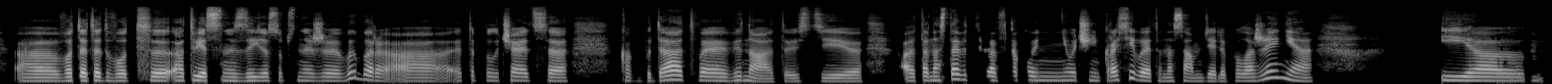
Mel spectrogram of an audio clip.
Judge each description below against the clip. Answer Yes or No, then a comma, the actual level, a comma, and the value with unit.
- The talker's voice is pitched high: No, medium, 175 Hz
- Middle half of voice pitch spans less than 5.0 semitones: Yes, narrow, 2.5 semitones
